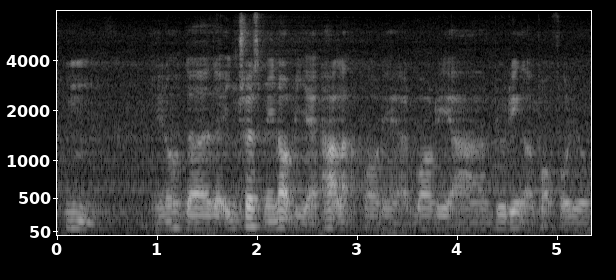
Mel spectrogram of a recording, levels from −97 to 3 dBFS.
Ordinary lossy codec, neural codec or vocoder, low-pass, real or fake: none; none; none; real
